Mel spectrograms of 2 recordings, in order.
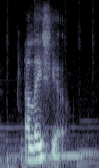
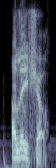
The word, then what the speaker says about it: Aleixo: How do you pronounce it? It's Aleixo. Aleixo. No, Aleixo. Aleixo? There you go. Aleixo. You got it. Uh-huh. Okay, what language? It's Portuguese.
